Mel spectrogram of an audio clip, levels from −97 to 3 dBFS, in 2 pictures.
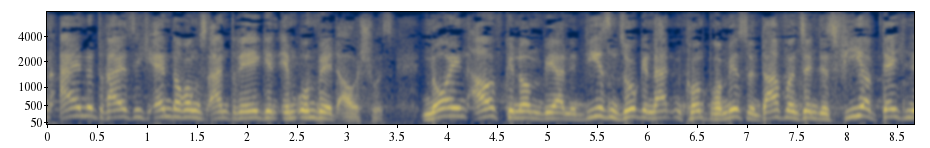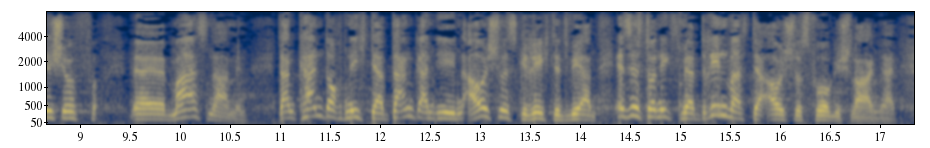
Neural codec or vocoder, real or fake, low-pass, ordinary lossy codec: none; real; none; none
